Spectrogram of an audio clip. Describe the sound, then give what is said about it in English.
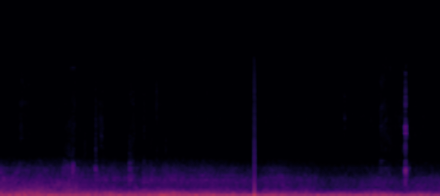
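A large airplane drones overhead above the River Thames at Richmond, London, a steady low rumble that fills the background without rising or fading much, with a faint click partway through and no voices. “I'm in Richmond, and I'm coming, there's Hammersmith behind me, and Sheen, and a big plane.”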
